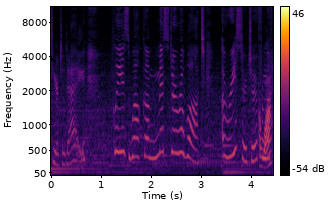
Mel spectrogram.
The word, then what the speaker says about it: Rawat: Rawat, a researcher from the what? Fontaine Research Institute. Now, without further ado, I'll hand over to Mr. Rawat to tell you all about what Rawat?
